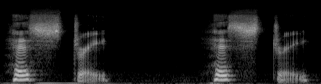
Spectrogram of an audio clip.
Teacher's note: 중간에 오 발음을 삭제해서 str을 한 번에 엮어서 소리를 내주세요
